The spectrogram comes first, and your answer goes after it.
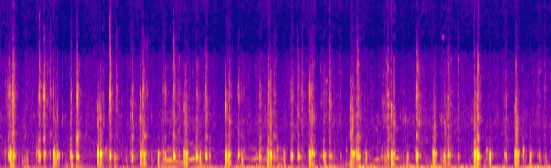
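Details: Friesian horse hooves clip-clopping throughout on a Dutch farm where mares are being worked, quick uneven knocks with brief wavering voices and low rumble underneath.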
